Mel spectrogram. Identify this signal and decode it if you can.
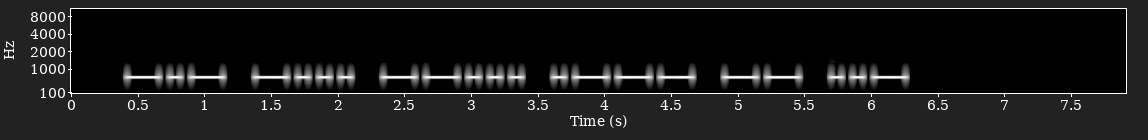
Morse code, heard as a keyed tone, about 16 wpm, 700 Hz. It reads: KB7JMU
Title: USA Call Signs - 6 Characters - Repeated 3x - 15wpm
